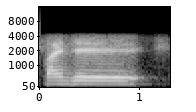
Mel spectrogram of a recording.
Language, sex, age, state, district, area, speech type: Sindhi, male, 45-60, Gujarat, Junagadh, rural, conversation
